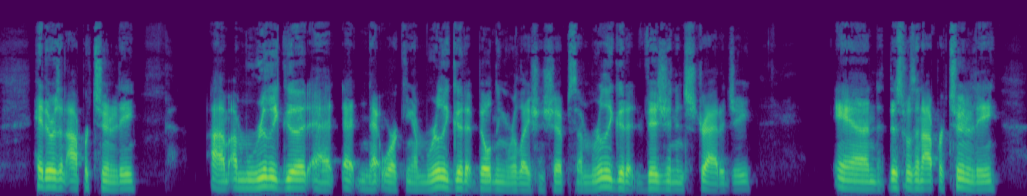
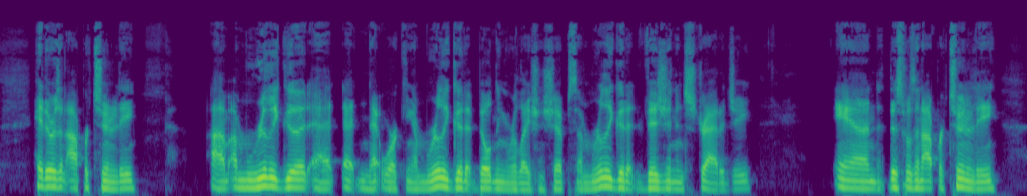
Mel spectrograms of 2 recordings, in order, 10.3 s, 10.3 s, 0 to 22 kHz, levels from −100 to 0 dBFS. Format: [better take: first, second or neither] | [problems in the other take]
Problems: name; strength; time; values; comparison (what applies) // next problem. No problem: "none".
second | thin; somewhat; fading below 400 Hz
